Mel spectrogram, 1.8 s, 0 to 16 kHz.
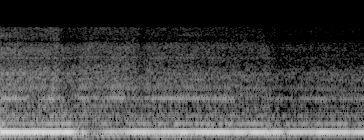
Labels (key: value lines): label: anthrophony, boat engine
recorder: SoundTrap 500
